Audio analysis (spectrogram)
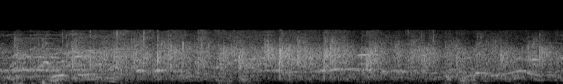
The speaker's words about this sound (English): Some of you are clapping because you don't know what it is.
